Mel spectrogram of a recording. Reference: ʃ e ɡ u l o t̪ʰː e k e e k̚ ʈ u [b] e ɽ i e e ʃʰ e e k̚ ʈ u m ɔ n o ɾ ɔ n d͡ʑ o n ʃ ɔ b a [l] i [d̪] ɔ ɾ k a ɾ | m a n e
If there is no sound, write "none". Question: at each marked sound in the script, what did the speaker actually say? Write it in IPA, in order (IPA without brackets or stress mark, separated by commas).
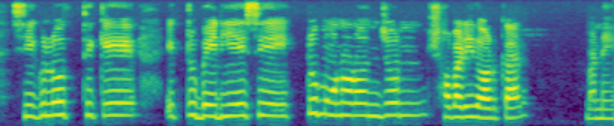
b, ɾ, d̪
